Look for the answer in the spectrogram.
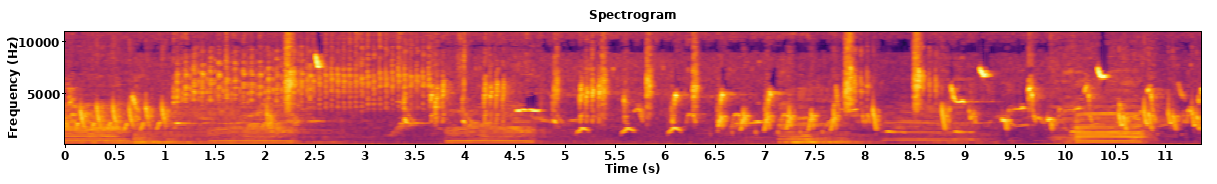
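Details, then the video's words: A herd of tame cattle crossing a village road on the way to their pen, several long wavering moos spaced a couple of seconds apart, backed by busy chirping birds and low ambient rumble. "Suara Sapi Moou Sepanjang Jalan Menuju Kandang"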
